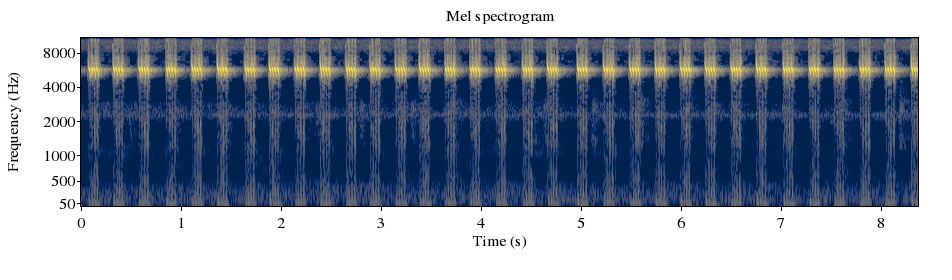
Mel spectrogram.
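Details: Cricket (jangkrik) chirping loud and clear, used as a training model for songbirds: rapid pulsed high-pitched chirps repeated about four times a second in a steady rhythm, with no other sounds.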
